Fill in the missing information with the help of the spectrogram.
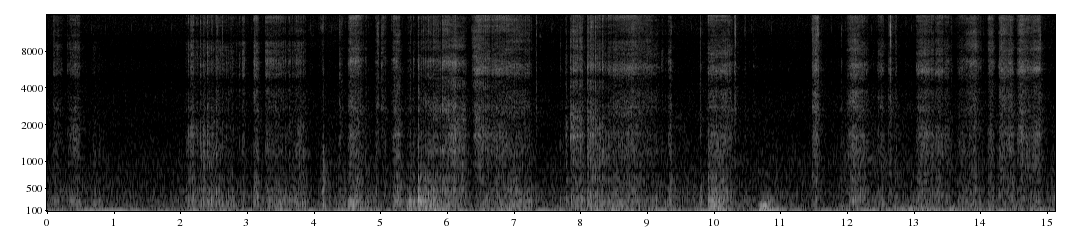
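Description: Faint scratching of a pencil drawing on sketchbook paper, in short strokes that stop and start, with small taps of the point.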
